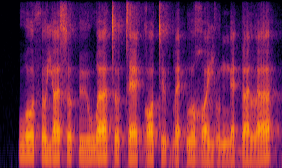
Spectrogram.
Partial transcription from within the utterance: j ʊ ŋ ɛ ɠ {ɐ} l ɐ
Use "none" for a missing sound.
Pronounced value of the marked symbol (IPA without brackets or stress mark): ɐ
